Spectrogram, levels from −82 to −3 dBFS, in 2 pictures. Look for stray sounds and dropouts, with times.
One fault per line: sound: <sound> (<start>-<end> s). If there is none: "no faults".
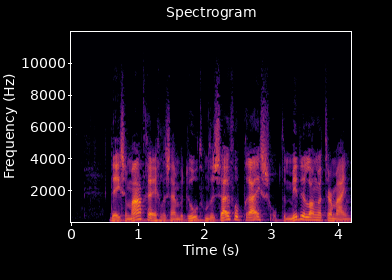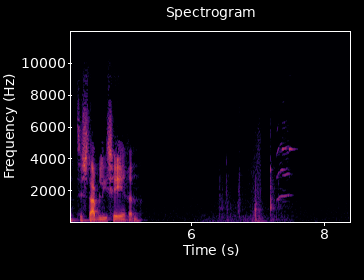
sound: squeak (6.1-7.6 s)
